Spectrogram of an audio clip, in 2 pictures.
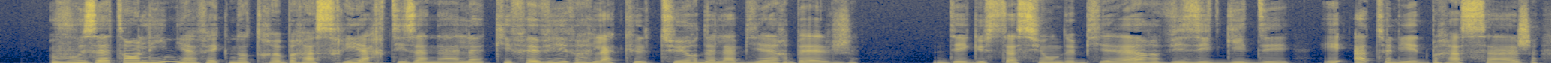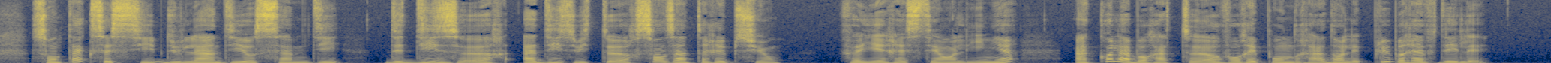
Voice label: Voice Brasserie FR, voice over voix off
